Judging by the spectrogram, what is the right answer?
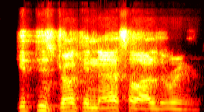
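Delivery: ordinary talk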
